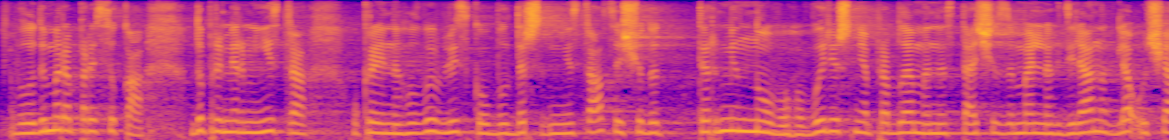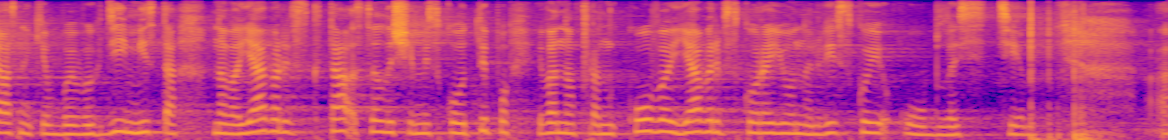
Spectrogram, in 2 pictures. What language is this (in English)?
Ukrainian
